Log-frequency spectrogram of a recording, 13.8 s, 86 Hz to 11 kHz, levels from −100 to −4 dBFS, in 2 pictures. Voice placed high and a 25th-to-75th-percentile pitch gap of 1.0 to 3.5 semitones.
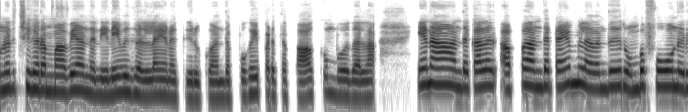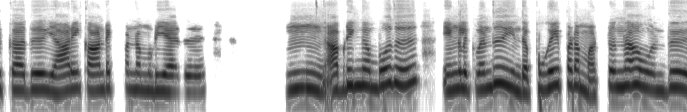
No: high, 230 Hz; average, 4.5 semitones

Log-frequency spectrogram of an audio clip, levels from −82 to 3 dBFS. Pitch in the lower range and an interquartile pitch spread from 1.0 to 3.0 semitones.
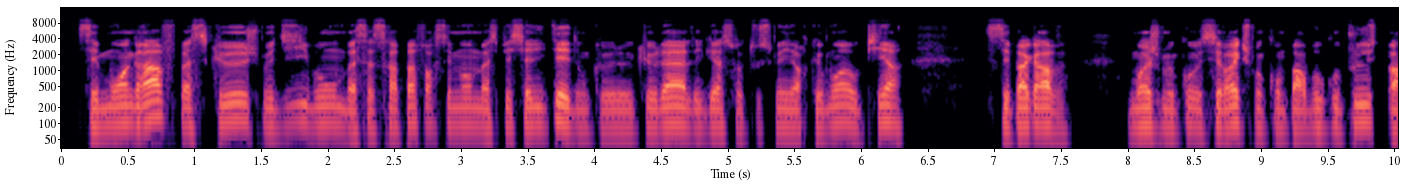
Yes: low, 100 Hz; narrow, 2.4 semitones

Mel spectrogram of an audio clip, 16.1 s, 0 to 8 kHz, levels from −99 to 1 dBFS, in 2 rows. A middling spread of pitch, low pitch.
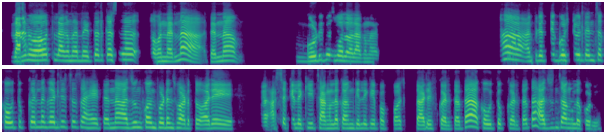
No: average, 3.7 semitones; high, 220 Hz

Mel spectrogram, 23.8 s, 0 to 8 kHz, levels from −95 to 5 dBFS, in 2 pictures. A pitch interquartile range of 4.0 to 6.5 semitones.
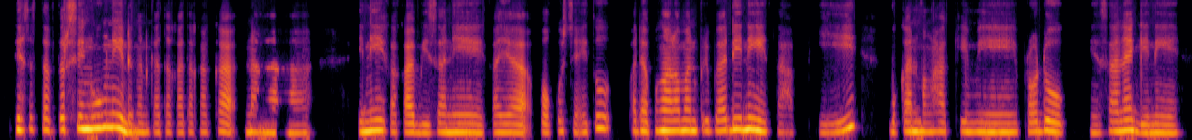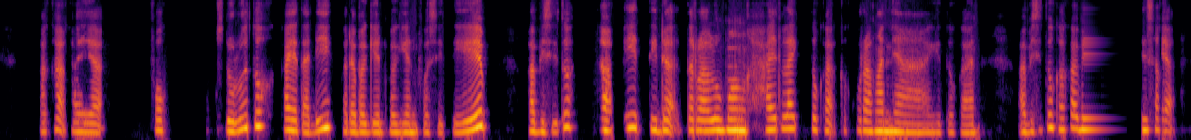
No: average, 3.2 semitones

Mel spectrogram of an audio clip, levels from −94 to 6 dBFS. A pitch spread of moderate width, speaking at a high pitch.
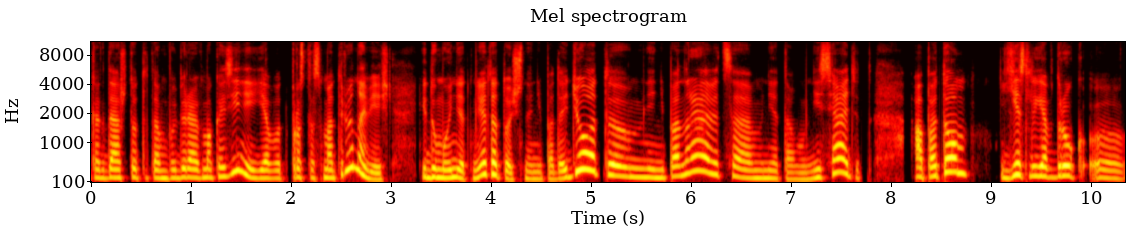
Yes: average, 4.7 semitones; high, 195 Hz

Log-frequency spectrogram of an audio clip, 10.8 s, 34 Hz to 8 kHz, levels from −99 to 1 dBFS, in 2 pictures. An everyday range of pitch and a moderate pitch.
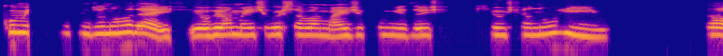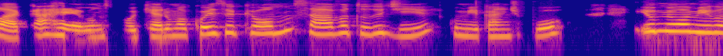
No: average, 4.1 semitones; very high, 270 Hz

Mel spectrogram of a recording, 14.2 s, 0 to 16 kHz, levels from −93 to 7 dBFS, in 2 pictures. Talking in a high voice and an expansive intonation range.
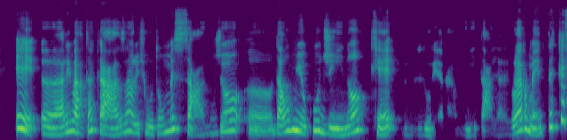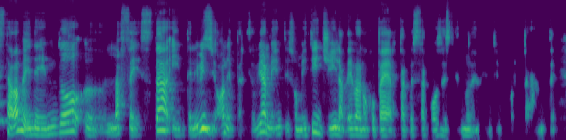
Yes: very high, 275 Hz; wide, 9.0 semitones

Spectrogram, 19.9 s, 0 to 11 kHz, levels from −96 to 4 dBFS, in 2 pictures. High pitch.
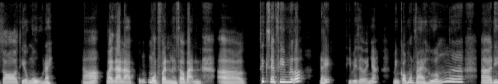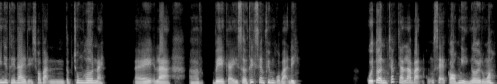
Yes: high, 215 Hz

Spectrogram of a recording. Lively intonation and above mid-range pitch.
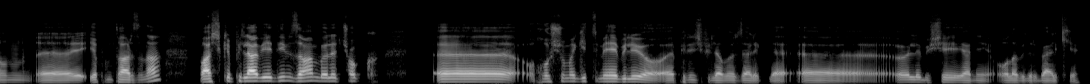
No: wide, 6.4 semitones; low, 125 Hz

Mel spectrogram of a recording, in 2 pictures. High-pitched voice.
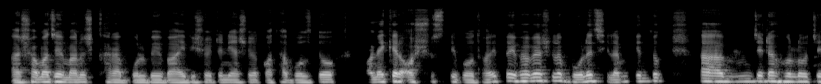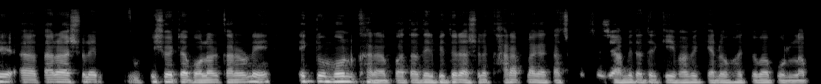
No: low, 105 Hz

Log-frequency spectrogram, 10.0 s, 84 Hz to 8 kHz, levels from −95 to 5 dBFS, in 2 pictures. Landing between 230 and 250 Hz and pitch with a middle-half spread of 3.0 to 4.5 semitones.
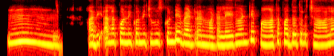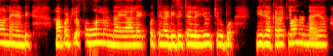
No: high, 235 Hz; narrow, 2.5 semitones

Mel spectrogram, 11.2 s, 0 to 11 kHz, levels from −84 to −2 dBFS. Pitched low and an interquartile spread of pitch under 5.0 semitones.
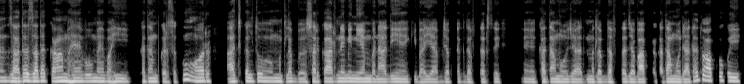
Yes: low, 115 Hz; average, 3.1 semitones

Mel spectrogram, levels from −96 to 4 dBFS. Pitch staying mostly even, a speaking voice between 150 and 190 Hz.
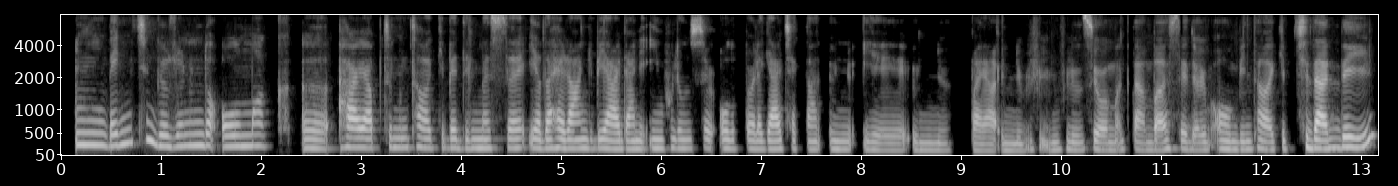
No: average, 3.5 semitones; medium, 185 Hz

